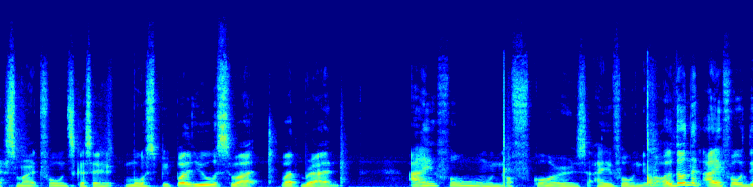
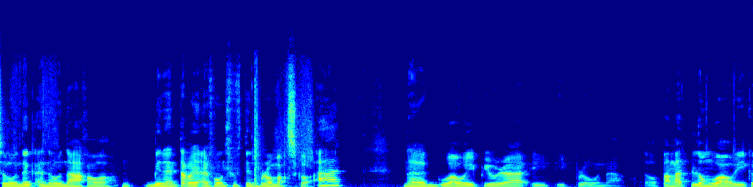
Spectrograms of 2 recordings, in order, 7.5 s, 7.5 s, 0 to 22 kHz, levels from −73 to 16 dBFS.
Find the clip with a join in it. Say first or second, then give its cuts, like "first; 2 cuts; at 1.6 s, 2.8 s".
second; 1 cut; at 6.5 s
